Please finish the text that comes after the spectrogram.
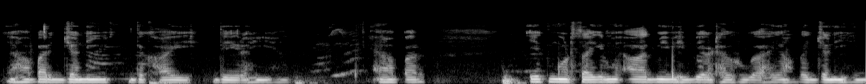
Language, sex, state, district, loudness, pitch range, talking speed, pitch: Bundeli, male, Uttar Pradesh, Jalaun, -16 LUFS, 105-115 Hz, 160 wpm, 110 Hz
